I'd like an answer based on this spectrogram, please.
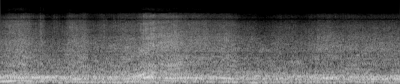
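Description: Several dirt late model race cars' V8 engines running hard around a dirt oval, their pitches wavering and overlapping. One car passes close by, loudest about a second and a half in.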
